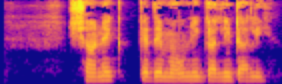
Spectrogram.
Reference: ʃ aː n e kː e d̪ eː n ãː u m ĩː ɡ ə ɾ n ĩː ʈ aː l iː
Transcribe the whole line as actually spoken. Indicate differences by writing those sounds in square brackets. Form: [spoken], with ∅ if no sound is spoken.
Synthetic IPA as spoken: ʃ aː n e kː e d̪ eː [m] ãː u [n] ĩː ɡ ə [l] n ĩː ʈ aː l iː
